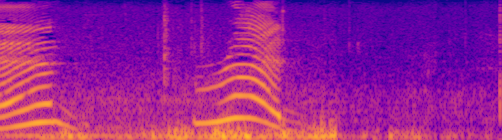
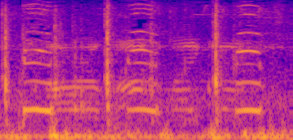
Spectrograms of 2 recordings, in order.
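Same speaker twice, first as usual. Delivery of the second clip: high squeaky peeps; chick peep imitation; 3 dB quieter than usual. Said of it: "What does the chick say?".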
